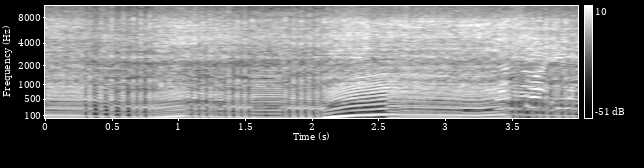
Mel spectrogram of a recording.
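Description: A chainsaw roars close by in freezing weather, its engine revving up and down in loud bursts with a rising whine partway through.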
